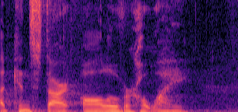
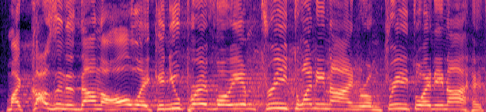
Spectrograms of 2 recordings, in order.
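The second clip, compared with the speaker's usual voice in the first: higher and louder, building excitement; excited telling; 9 semitones higher, 5 dB louder than usual. Real, not acted. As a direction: tell it with rising delight, loud and high. Excited retelling of hospital chain.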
